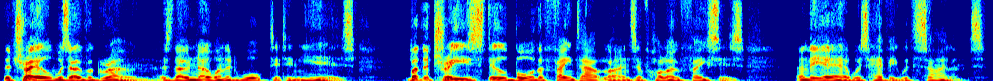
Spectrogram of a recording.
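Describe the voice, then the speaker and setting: A man reading first-person horror stories as a scripted narration, in a steady, ominous manner. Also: sits low, a little slow, husky, dry recording, studio quality.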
